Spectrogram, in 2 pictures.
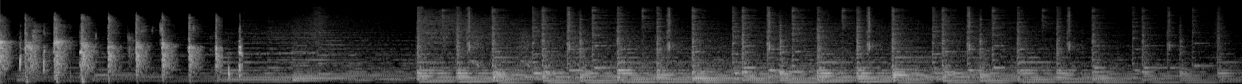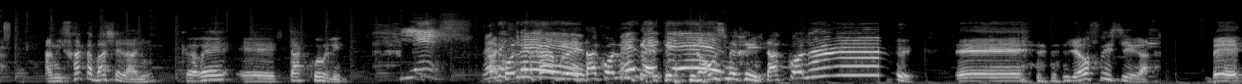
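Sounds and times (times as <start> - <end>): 
crisp hand claps: 0.0 - 2.6
upbeat music track: 0.0 - 24.8
speech: 12.9 - 16.6, 17.3 - 24.8
laughter: 18.8 - 20.3, 22.4 - 23.1.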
